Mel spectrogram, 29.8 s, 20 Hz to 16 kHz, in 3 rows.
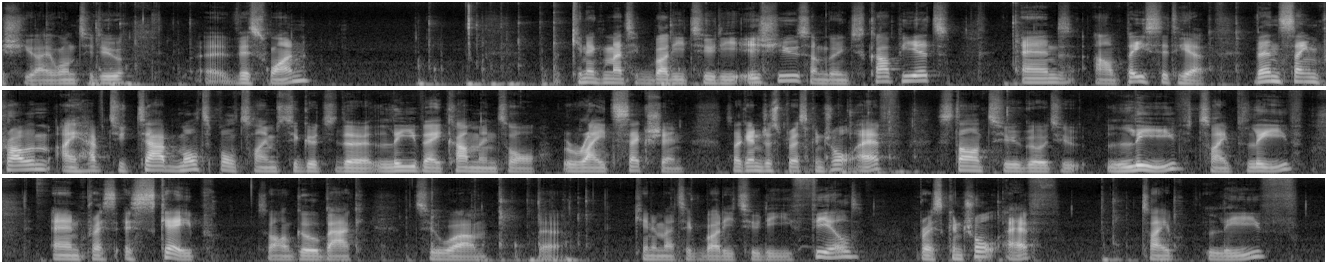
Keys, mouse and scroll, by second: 0.0-1.4 typing, 2.8-5.7 typing, 5.7 alt+shift+Tab, 7.5 ctrl+v, 8.9 Tab, 9.8 shift+Tab, 10.6 shift+Tab, 15.8 ctrl+f, 16.2 ctrl+shift+l, 16.3 ctrl+shift+e, 16.5 ctrl+shift+a, 16.6 ctrl+shift+v, 17.4 Escape, 22.2 shift+Tab, 23.4 ctrl+f, 23.8 ctrl+shift+k, 24.0 ctrl+shift+i, 24.1 ctrl+shift+n, 24.9 Escape, 27.2 ctrl+f, 27.9-29.0 typing.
